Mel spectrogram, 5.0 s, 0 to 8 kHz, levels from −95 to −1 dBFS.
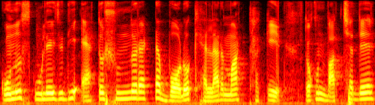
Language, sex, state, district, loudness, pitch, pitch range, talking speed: Bengali, male, West Bengal, Jhargram, -19 LUFS, 160 Hz, 130-180 Hz, 145 wpm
